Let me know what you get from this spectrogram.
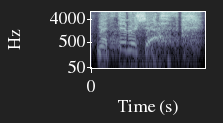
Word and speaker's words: Mephibosheth: And they find Mephibosheth, I think that's how you say his name. Yeah, got a thumbs up. Great. Mephibosheth, who is Jonathan's son, so the grandson of Saul.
